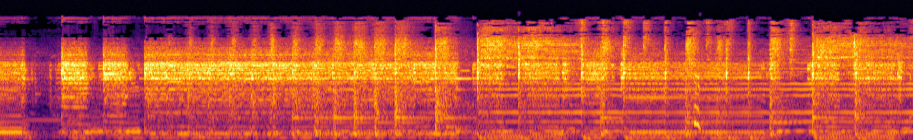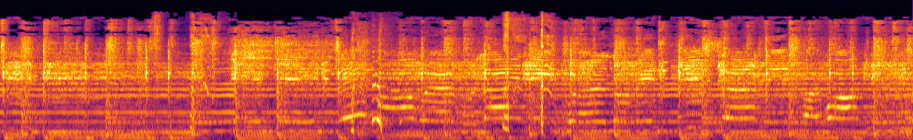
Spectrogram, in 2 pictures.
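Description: A pop song with a busy synth keyboard line playing over bass and drums, with sustained bright, slightly distorted tones layered throughout. It stays steadily loud for the whole stretch, with no voices.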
